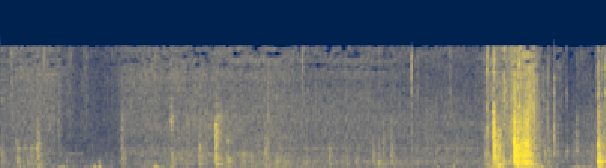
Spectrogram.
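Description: A Dodge Neon plow car working through wet, heavy snow with its homebuilt blade: an uneven rumble with scattered knocks and clunks. About three seconds in comes a loud, brief crunching scrape, and a sharp clunk follows near the end.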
